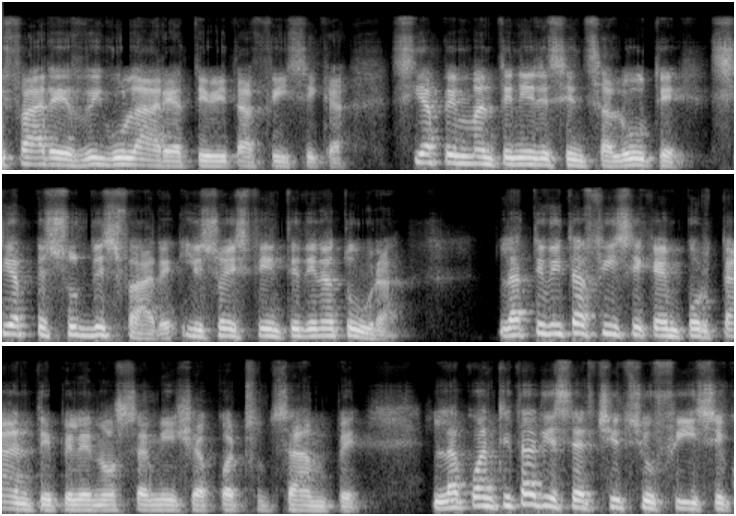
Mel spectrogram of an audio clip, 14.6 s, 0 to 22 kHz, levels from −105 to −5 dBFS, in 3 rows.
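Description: Speex codec damage runs through the whole clip, from start to finish. Speex is a CELP speech codec that rebuilds speech from a filter model and a coded excitation, and the coding loss here is plainly audible as a grainy roughness laid over the speech. The bandwidth stops cleanly, with nothing above 15.2 kHz, and the amount of damage points to a Speex setting of roughly 22 kbps.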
